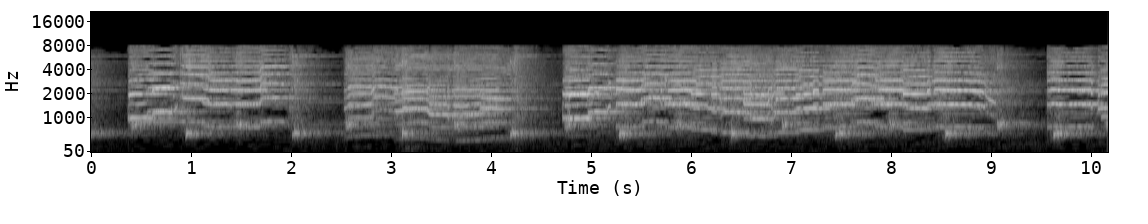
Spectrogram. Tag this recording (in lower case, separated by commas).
music, wood block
